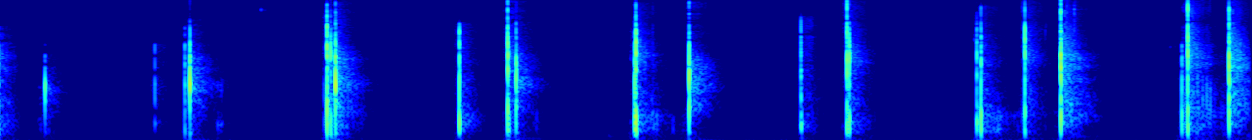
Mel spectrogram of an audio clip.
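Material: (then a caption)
Plastic. Long decorated nails and fingertips tap the flat lid of a large, hollow black plastic supplement tub. Around fourteen sharp, dry clicks come in quick pairs with brief silences between, each one bright with a slight hollow knock and almost no ring.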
